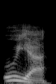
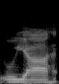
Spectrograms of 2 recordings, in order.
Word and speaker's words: Ouya: Ouya. Like the way a Marine would say it.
